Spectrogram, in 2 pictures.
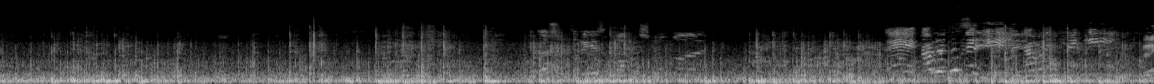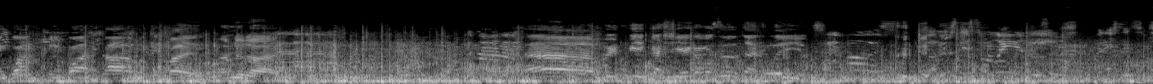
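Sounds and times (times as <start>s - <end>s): fireworks bangs and crackles: 0.0s - 23.0s
fireworks whistles: 0.0s - 23.0s.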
